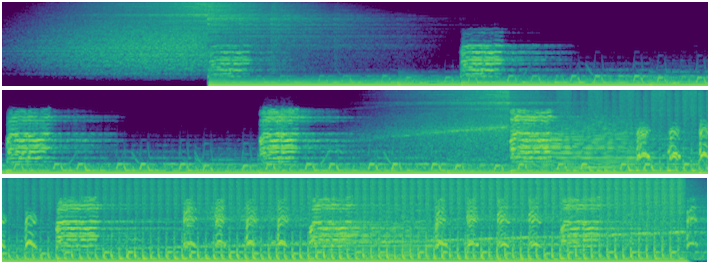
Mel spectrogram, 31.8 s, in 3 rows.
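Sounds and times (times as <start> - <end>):
intro and outro music at 124 BPM: 1.2 - 6.9, 7.6 - 31.7.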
